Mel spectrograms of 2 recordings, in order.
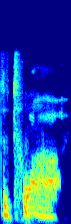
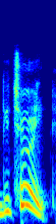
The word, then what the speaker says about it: Detroit: So you know, people are, because like even like Detroit technically is French and it's supposed to be pronounced Detroit, but we say Detroit, so it's not really pronounced right.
